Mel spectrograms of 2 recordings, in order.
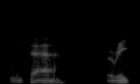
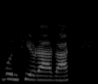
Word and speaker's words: Buntirarak: Bunta Barik. My apologies. Bunta Rarak. Butchered her name.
